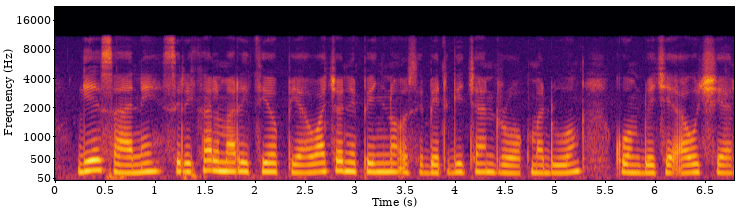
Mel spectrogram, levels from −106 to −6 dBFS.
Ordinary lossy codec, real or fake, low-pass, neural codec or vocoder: none; real; 10.8 kHz; none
